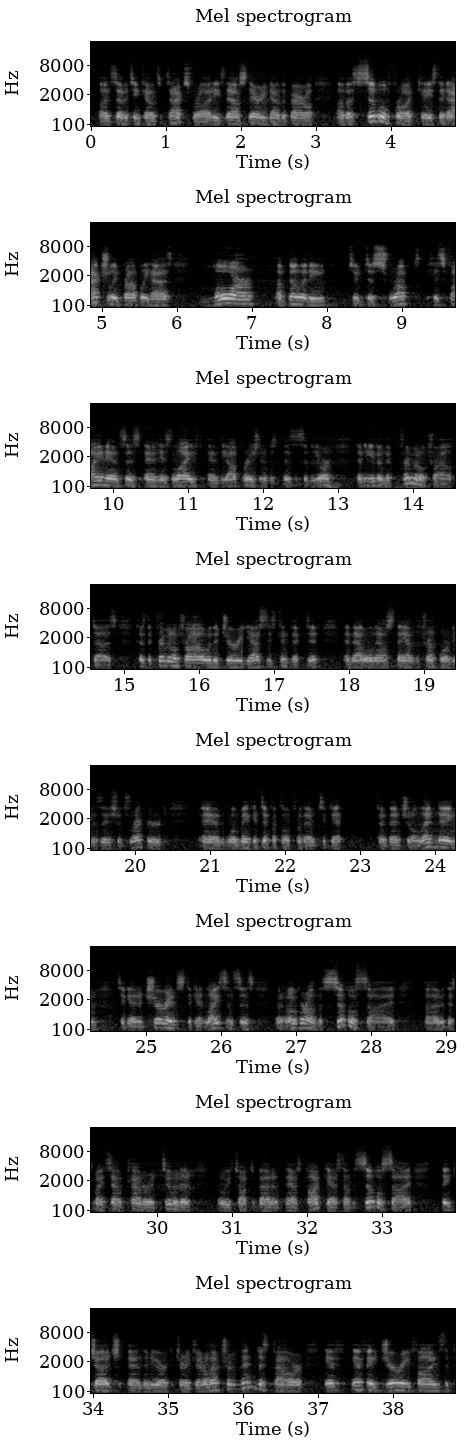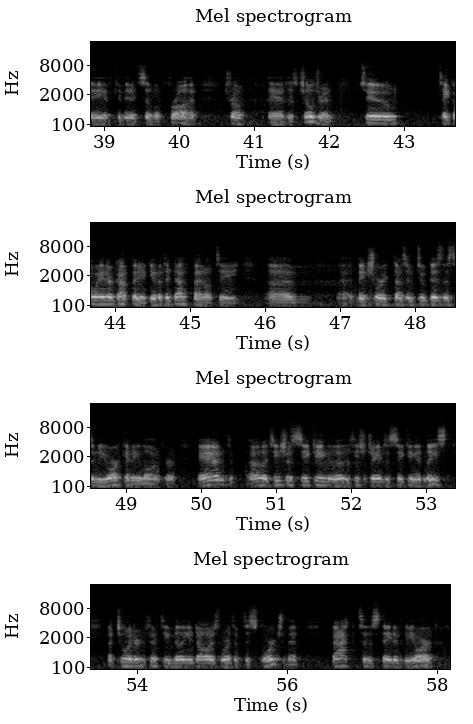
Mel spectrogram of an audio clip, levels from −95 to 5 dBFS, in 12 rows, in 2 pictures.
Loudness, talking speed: -37 LUFS, 185 wpm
